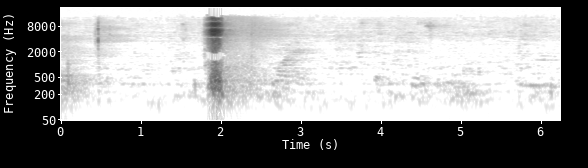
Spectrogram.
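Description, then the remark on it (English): One sharp, explosive cough bursts out, loud and brief, followed by quiet breathing and faint low murmuring. “Maybe the coughing is for my humility this morning.”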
